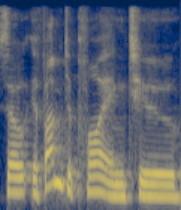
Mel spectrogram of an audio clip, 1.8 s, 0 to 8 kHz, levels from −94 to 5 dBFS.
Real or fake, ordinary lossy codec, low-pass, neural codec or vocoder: real; MP3, 64 kbps; 7.2 kHz; none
